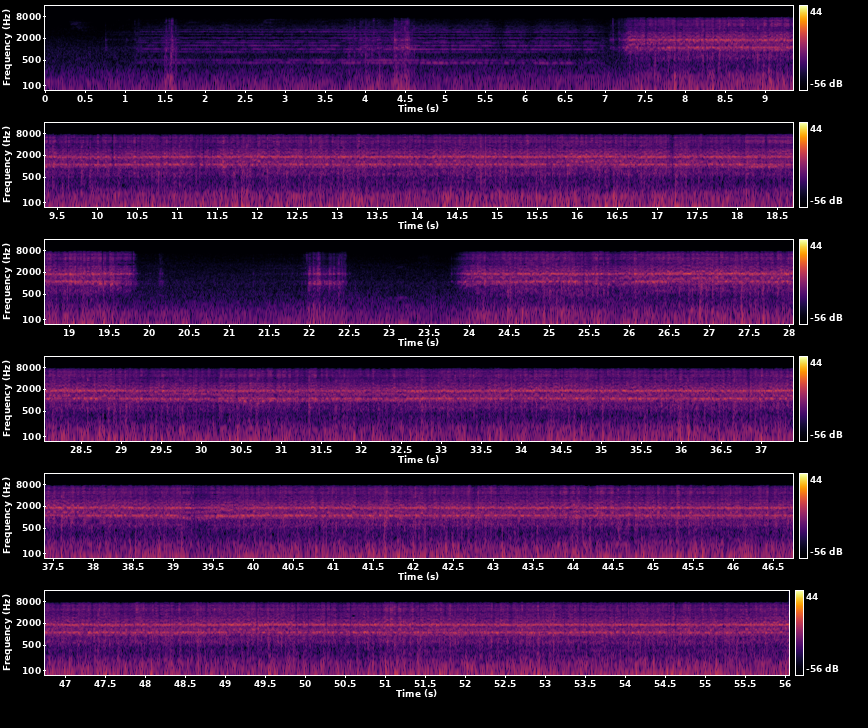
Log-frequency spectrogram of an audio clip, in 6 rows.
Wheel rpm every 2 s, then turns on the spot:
0, 0, 10, 30, 150, 150, 160, 160, 160, 130, 10, 10, 120, 150, 150, 130, 150, 160, 150, 140, 160, 160, 160, 160, 160, 160, 160, 160.
4-6 20-22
